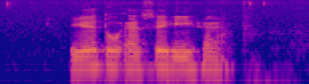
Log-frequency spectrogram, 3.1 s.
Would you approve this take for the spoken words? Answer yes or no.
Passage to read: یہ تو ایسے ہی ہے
yes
